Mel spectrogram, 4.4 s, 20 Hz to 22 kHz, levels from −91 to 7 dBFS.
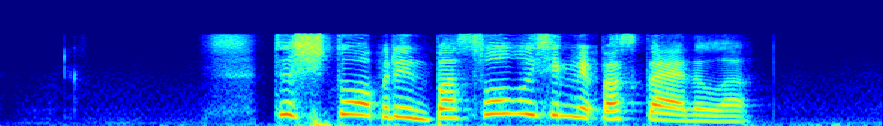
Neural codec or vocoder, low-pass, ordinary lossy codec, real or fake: codec, 16 kHz, 0.5 kbps, FunCodec, trained on LibriTTS, 25 frames a second; 7.2 kHz; AAC, 48 kbps; fake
